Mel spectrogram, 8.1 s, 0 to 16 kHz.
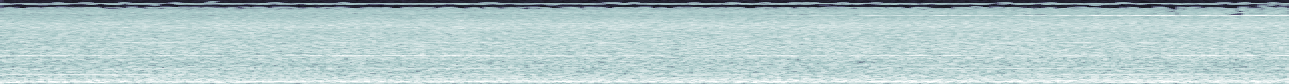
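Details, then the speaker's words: York 800-ton electric centrifugal chiller, R-134a, startup in live machine room: steady deep roar with constant high tone, even and unbroken as compressor starts and spins up; sounds healthy. "now we can hear the machine start can hit a compressor start our spin"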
